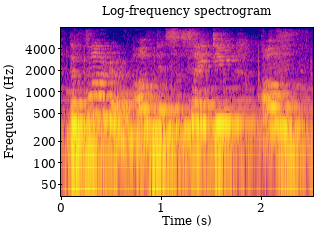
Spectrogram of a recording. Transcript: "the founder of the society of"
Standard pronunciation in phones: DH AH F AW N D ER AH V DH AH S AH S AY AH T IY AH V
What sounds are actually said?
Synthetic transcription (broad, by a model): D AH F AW D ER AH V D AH S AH S AY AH T IY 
